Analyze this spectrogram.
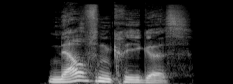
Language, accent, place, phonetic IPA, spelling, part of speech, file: German, Germany, Berlin, [ˈnɛʁfn̩ˌkʁiːɡəs], Nervenkrieges, noun, De-Nervenkrieges.ogg
- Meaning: genitive singular of Nervenkrieg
